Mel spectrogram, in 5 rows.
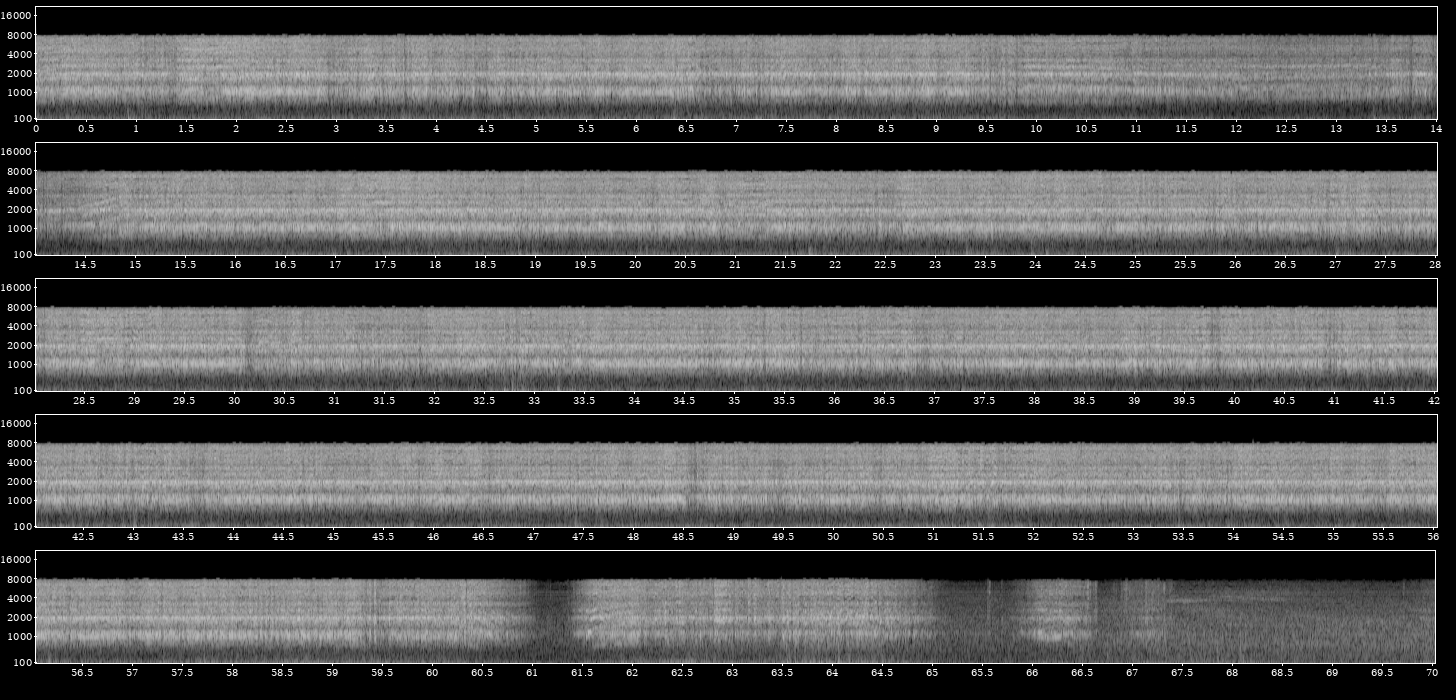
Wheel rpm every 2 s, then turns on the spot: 220, 230, 230, 230, 220, 150, 110, 180, 230, 230, 230, 230, 230, 230, 220, 220, 230, 230, 230, 230, 230, 230, 230, 230, 230, 230, 230, 230, 230, 230, 80, 220, 60, 20, 0.
66-68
